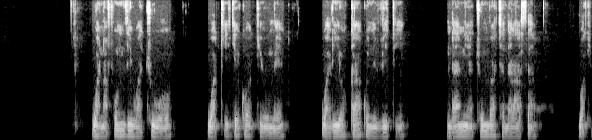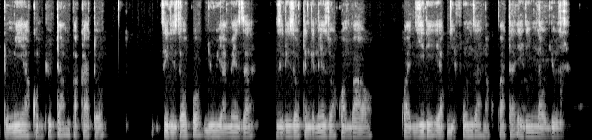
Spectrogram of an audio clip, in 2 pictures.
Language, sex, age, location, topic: Swahili, male, 25-35, Dar es Salaam, education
